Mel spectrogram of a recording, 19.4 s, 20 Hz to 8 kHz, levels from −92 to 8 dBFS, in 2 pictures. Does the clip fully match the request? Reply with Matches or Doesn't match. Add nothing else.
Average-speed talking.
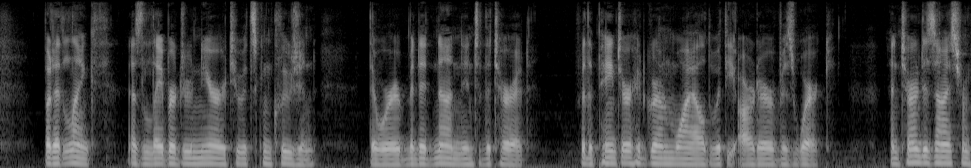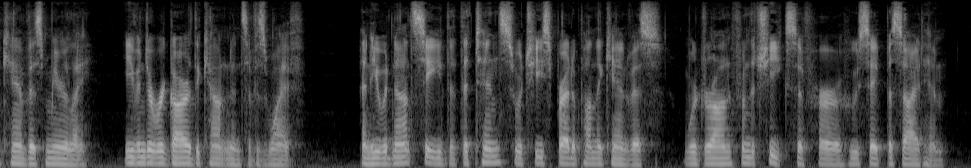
Doesn't match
